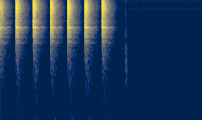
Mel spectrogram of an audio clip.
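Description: A single programmed hi-hat sample looping in a trap beat, ticking evenly about six times a second, then stopping about a second in when playback halts.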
